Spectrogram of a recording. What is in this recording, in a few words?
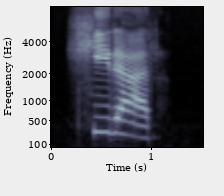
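"girar", slow, spanish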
